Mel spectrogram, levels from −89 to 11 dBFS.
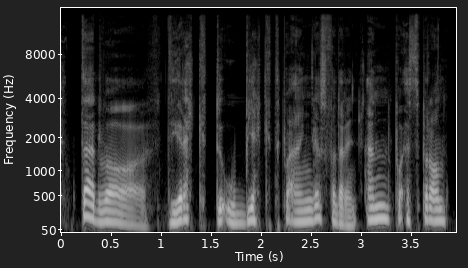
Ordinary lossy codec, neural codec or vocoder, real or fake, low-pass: AAC, 96 kbps; none; real; 14.4 kHz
